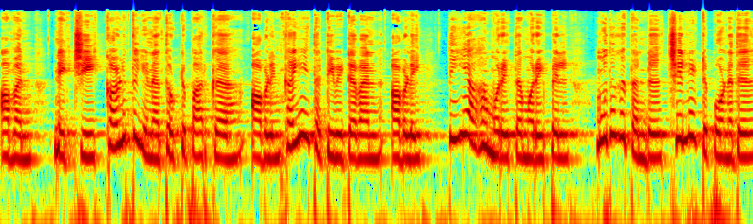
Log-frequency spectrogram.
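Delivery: ordinary delivery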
